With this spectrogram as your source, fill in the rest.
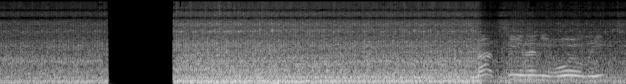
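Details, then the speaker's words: Dodge RAM 2500 Cummins turbo diesel, after turbo center-shaft replacement (was leaking oil with shaft play): steady idle with faint even turbo whistle over the clatter; spins freely. "Pop this cover. You can hear it spin a lot better. Building a lot more boost than it was."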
